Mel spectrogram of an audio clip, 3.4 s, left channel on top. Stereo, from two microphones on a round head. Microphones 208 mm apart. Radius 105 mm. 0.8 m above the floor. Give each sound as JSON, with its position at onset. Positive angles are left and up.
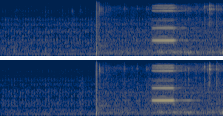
{"t": 1.4, "sound": "an alarm", "side_deg": -20, "distance_m": 1.1}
